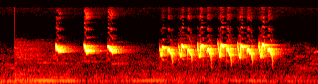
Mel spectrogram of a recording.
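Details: Sooty-headed bulbul in lively song intended to anger rivals: three separate clear chirps, then a quick rolling run of about ten bubbly, slurred notes before falling silent.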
